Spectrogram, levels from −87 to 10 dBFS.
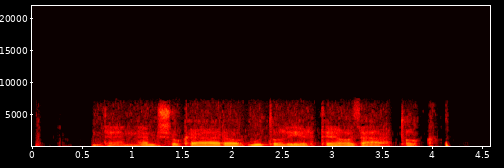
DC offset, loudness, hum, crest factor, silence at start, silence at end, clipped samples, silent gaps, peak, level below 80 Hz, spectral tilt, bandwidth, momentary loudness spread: under 0.1%; -34 LUFS; none; 18 dB; 0.05 s; 0.4 s; under 0.1%; 0.40-0.45 s; -18 dBFS; -56 dBFS; -6 dB/octave; 7.8 kHz; 13 LU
